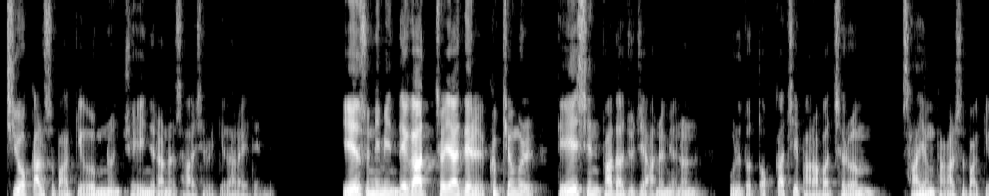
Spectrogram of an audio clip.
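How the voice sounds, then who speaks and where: Gravelly, animated male preacher. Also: mid-range voice. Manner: dramatic storytelling, acting out scenes. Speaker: pastor. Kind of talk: sermon.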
